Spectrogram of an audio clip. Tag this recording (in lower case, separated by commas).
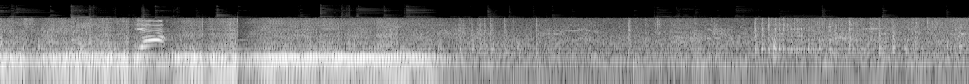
gears, mechanisms, pulleys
